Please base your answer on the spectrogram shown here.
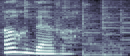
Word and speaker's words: hors d'œuvre: I just thought someone would have brought how do you pronounce that? Freaking French, guys, freaking French. Horse Dubré. What? Hors d'œuvre.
